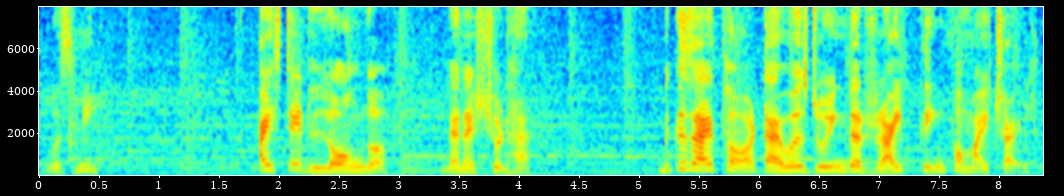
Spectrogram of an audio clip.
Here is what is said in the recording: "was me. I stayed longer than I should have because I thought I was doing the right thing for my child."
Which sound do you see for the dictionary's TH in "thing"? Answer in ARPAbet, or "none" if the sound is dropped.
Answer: T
